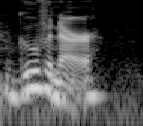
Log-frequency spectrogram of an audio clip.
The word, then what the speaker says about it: Gouverneur: In 1864, she traveled to see her brother, Gouverneur Warren. – Gouverneur.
